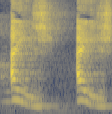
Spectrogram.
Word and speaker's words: age: Tôi không đọc là s nhá, nó là age. Trong tiếng Anh thì mình không ấm e, để làm a.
